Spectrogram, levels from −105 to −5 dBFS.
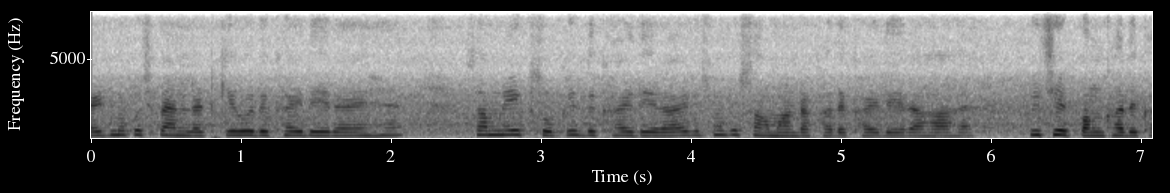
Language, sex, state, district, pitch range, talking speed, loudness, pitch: Hindi, female, Maharashtra, Chandrapur, 220-250 Hz, 255 wpm, -25 LUFS, 235 Hz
